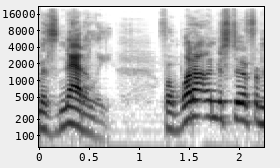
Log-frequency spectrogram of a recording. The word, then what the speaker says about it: Natalia: So I think it's Natalie Wallace, but they spell it as Natalia.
